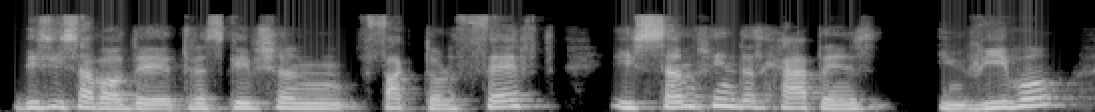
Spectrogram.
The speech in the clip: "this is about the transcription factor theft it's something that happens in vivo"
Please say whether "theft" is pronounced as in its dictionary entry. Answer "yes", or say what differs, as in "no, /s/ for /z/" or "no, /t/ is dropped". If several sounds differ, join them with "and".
yes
